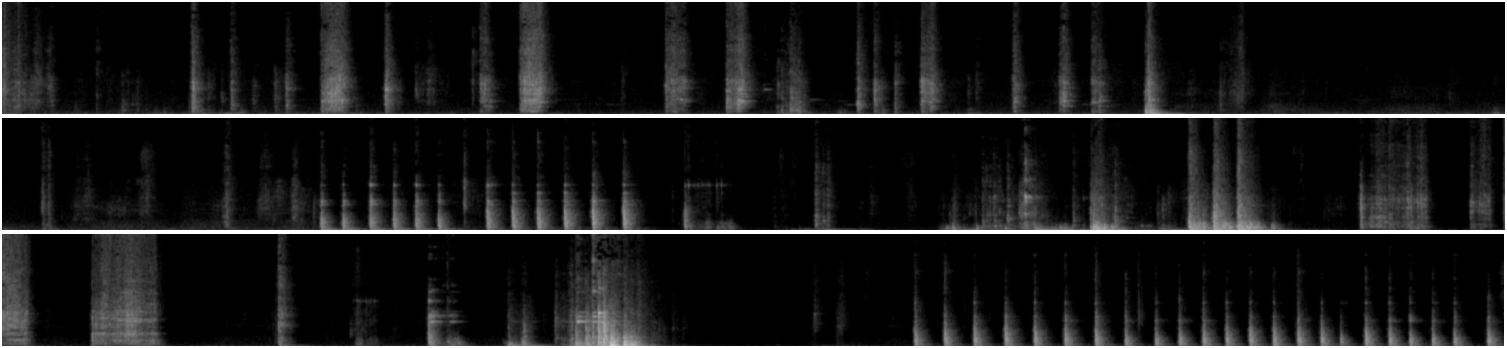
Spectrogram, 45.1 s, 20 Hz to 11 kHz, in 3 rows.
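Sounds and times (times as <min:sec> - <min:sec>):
brick and mortar scraping: 0:00.0 - 0:01.1, 0:01.9 - 0:05.6, 0:28.6 - 0:31.8.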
